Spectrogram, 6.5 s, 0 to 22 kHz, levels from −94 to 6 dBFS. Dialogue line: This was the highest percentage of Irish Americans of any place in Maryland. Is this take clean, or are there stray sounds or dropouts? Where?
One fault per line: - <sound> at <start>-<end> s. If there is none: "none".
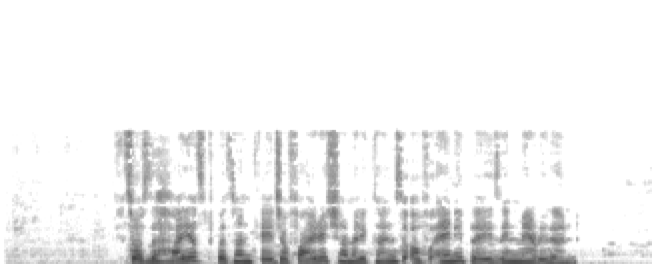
none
